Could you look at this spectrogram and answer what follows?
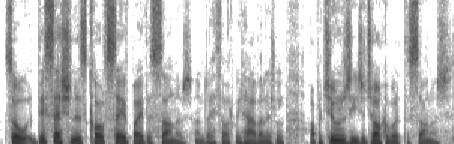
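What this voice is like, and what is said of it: Quiet, low-volume speaking voice. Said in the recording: “I have a quiet voice ... you might want to turn up your volume if you're experiencing me to be low”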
